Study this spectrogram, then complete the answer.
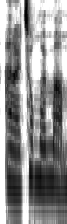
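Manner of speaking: ordinary talk, nothing marked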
